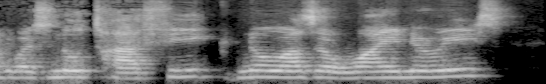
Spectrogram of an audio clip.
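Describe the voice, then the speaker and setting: Speaking with a French accent, a woman talks at a fairly slow pace in a fairly high voice. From France. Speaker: wine importer. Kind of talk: interview.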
